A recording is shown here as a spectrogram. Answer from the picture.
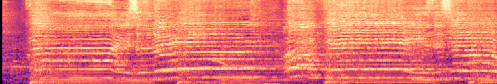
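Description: Live band performance: a male and a female singer sing long held notes into microphones over the band, with steady low bass notes underneath, heard loud through the PA. The music starts about half a second in.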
